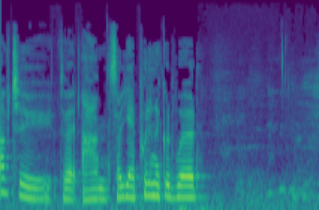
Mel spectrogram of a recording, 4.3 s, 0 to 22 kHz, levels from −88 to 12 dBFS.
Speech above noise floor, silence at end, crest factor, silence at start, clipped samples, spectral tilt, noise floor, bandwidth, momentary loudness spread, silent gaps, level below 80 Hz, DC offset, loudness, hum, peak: 23 dB; 0 s; 16 dB; 0 s; under 0.1%; -4.5 dB/octave; -39 dBFS; 15 kHz; 21 LU; none; -42 dBFS; under 0.1%; -16 LUFS; none; -2 dBFS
